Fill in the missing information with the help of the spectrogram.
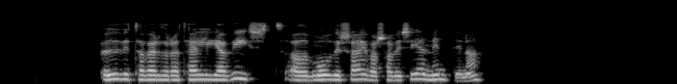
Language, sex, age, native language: Icelandic, female, 60-69, Icelandic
